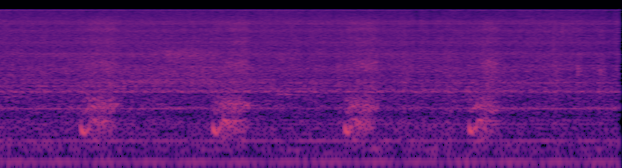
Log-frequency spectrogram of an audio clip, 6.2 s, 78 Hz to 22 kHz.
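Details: Relaxed pet buck rabbit whose soft palate is probably too long, per the vet, recorded 9 January 2010: four soft, low, nasal squeaks spaced roughly 1.3 seconds apart with a faint breathy tail, against a constant background hum.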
